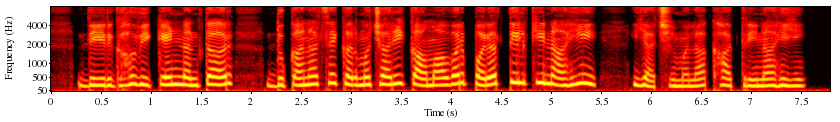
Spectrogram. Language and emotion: Marathi, fearful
